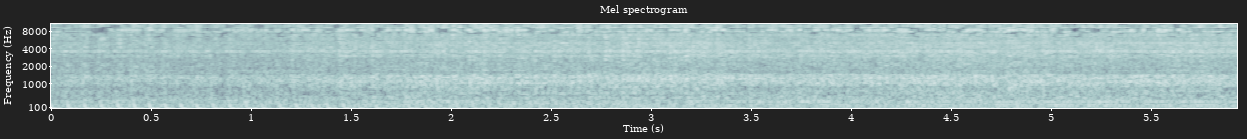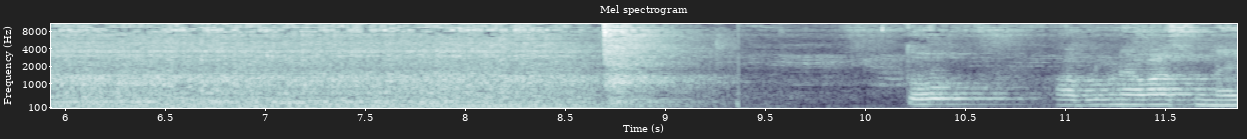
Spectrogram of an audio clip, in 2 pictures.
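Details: Bajaj Pulsar RS200 single-cylinder after a tappet noise fix done at home: a steady, even idle with no top-end ticking for eight seconds before shutoff; the valvetrain is quieter and sounds healthy.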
